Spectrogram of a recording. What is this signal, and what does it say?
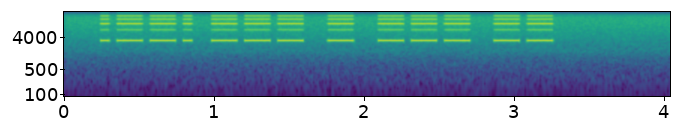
Morse code (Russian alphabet), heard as a high beeper, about 22 wpm, 3400 Hz. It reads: ПОТОМ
